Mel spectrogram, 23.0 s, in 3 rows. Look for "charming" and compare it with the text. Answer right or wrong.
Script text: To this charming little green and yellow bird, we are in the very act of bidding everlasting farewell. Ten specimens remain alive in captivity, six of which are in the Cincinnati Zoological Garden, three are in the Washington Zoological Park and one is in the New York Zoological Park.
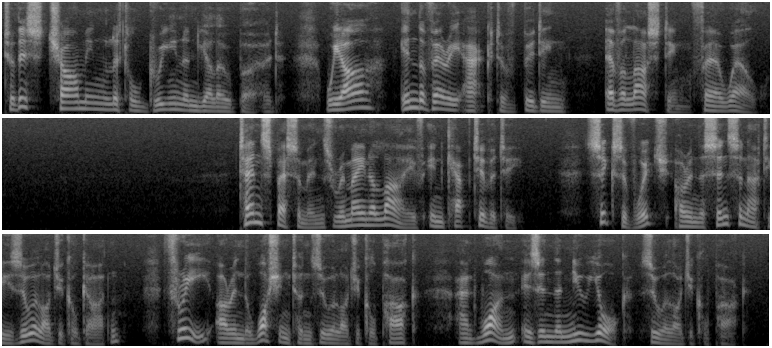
right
